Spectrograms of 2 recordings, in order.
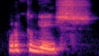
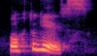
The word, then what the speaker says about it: Português: Sometimes in certain positions in the word, when we have the S in Portugal, people will say the sound as sh. So, for example, I think we have an example there, right? Portuguese, right? So they will pronounce it like this, Português, Português. So the S in the end will be pronounced like this sh sound. And in Brazil, in general, we say just the s sound.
